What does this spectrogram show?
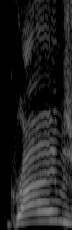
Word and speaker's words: Grimes: Grimes rhymes with dimes, on time right there.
